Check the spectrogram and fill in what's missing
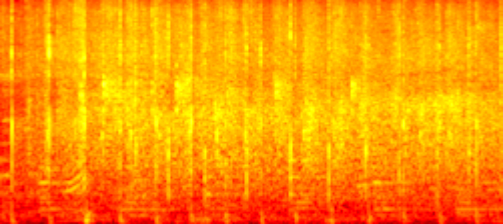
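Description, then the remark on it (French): An audience at a live radio debate in Normandy claps steadily throughout, a dense patter of many hands at moderate loudness, with faint murmuring voices underneath. “Oui, on peut pas, applaudir le WIP.”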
